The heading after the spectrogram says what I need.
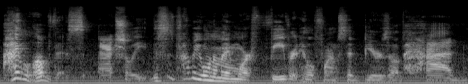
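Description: A man's voice: on the low side, wildly swooping pitch, a little fast, sharp tone, a little hiss or hum, rough recording. A bearded man in his forties giving a casual, rambling beer review to camera from a small shed studio, often searching for words. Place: backyard shed studio at night, small room.

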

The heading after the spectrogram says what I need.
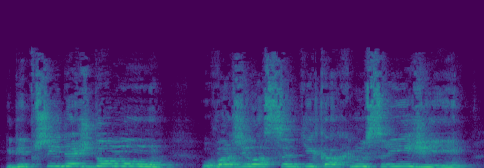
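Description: A man voicing a warm, doting middle-aged mother who fusses over her son on the phone. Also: very high voice, expressive, pitched above the performer's own voice. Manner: fussing, affectionate. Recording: echoey room, distant mic.

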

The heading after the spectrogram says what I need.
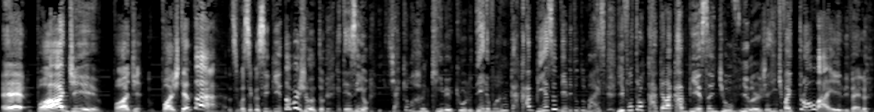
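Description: Male gaming YouTuber, lively pitch, mischievous, joking. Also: normal speed, few pauses, soft background music. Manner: joking, mischievous, playing a doctor. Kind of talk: playful gaming commentary with role-play.

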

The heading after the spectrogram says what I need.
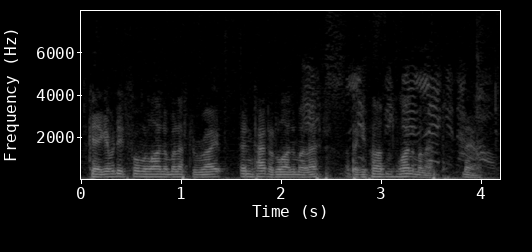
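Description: Fast bossy man giving game orders. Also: medium pitch, flat delivery. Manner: bossy, swears, quick commands. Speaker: squad leader in a game. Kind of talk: barking orders over voice chat.

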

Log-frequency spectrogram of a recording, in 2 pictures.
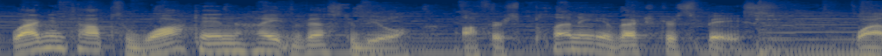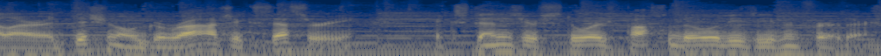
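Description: A man with a fairly low voice reads product copy in a smooth, polished advertising style. Light background music plays under his voice-over. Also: animated, a little fast. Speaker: product narrator. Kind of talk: scripted promotional voice-over.

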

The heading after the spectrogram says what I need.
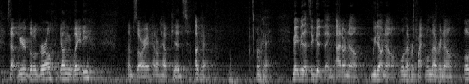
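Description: A young man teaching juggling in a playful, joking way, talking straight to the viewer as he demonstrates. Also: a little high. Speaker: juggling instructor. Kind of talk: instructional video. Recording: echoey room with long reverb, faint noise.

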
